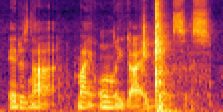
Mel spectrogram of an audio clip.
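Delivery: usual speaking voice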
